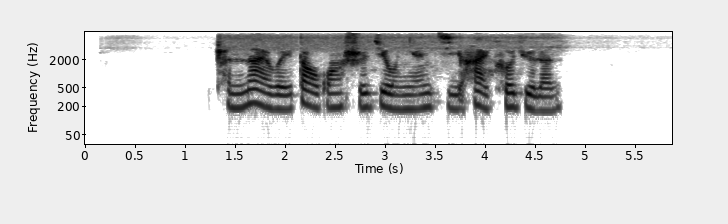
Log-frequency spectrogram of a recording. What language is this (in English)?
Chinese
